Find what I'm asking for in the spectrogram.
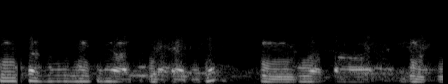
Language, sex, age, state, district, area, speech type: Punjabi, female, 18-30, Punjab, Ludhiana, rural, conversation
